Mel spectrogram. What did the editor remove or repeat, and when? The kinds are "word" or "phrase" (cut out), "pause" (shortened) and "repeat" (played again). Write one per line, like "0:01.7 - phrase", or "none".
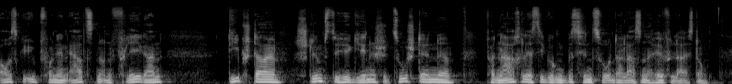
none

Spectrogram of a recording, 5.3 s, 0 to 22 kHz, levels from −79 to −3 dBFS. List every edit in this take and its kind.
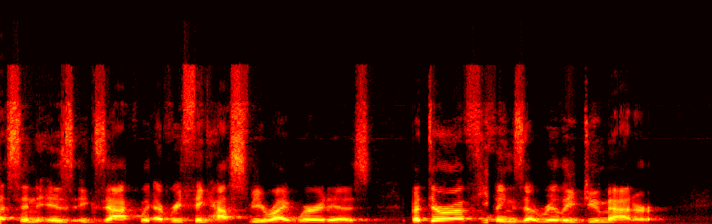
0:01.1 - word
0:03.6 - word

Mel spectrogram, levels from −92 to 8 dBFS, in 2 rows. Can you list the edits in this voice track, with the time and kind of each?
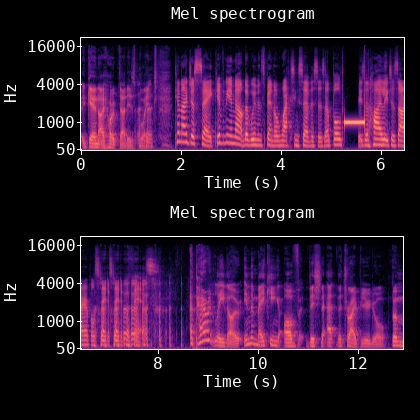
0:07.0 - repeat
0:11.3 - phrase

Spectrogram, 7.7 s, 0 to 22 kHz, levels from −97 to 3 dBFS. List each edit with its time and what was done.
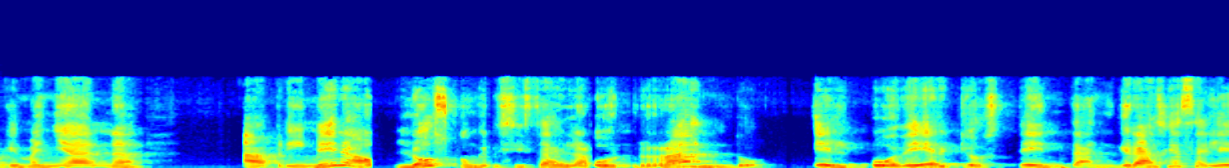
0:02.3 - word
0:03.7 - word

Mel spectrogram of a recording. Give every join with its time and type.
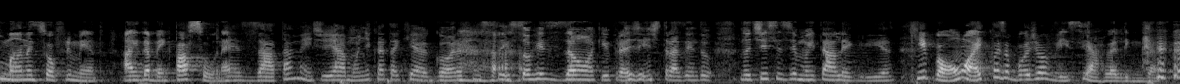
0:01.1 - pause

